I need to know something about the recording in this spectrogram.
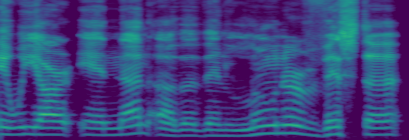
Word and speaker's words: Lunar Vista: Today, we are in none other than Lunar Vista. And did I say it right? Yeah, Lunar Vista.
